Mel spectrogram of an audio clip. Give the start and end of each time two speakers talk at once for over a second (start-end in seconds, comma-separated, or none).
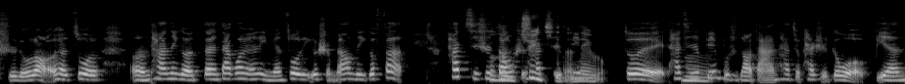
4.9-6.1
